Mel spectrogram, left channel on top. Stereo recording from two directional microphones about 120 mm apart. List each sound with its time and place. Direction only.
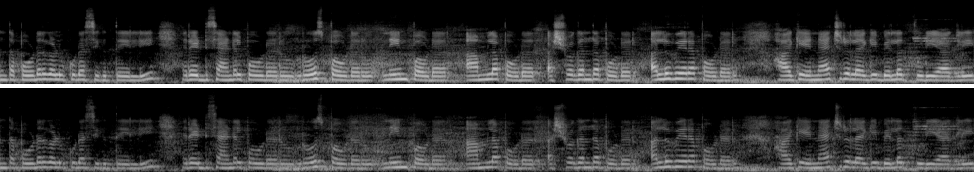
0.1 s speech: 30° left (ahead or behind)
